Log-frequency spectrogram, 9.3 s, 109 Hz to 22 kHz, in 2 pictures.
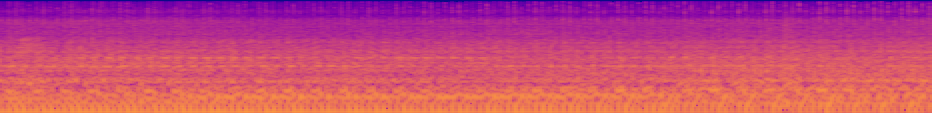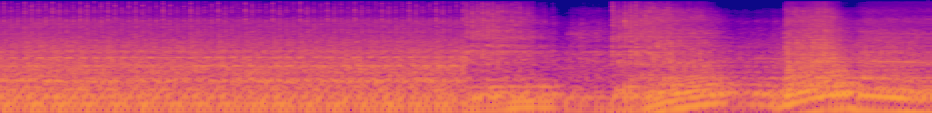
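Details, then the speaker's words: K20 turbo Mk2 Escort with no exhaust fitted: a loud, raw, rasping idle, then sharp unmuffled revs rising and falling; the car also has a dry sump setup. "that's pretty noisy that's like my exhaust from our first ladder it just sounds like it hasn't got an exhaust on it which is technically what it hasn't got"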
